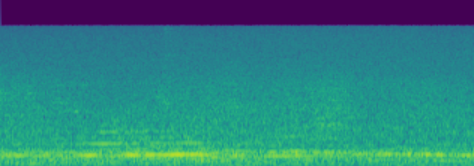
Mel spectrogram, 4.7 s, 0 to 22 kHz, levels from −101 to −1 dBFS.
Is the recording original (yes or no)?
yes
